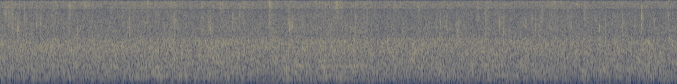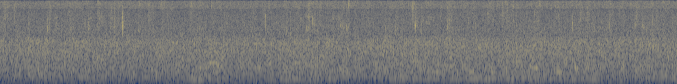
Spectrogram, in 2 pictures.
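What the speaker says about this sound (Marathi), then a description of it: "एक नंबर पाऊस चालू आहे" Heavy rain falls steadily on a farm field, a dense, even hiss of drops that stays loud and unbroken throughout with no pauses.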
